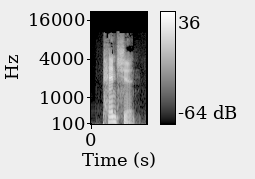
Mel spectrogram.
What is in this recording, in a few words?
"pension", English, voice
